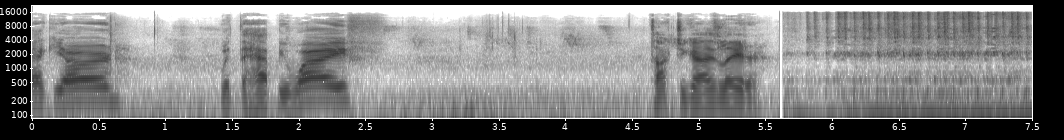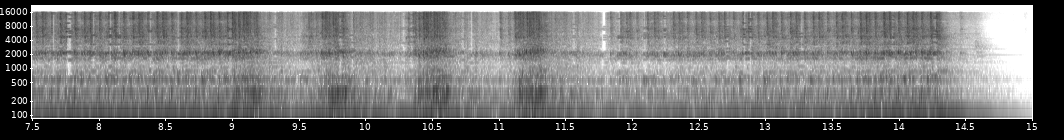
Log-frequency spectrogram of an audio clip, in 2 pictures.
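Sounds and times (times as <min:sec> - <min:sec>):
car engine rumbling and revving: 0:05.6 - 0:15.0.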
